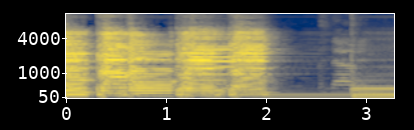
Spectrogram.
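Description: Electric guitar played through a TopHat Rialto amp with reverb engaged, ringing chords with a distorted, effected tone, loud and close, decaying into a sustained note before a fresh strum near the end.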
